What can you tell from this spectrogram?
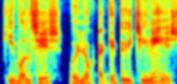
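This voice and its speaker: A man's voice: mid-range voice, sing-song, normal speed, no room sound, studio quality, lightly acted. A man voicing a stern, commanding police officer in a cartoon.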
